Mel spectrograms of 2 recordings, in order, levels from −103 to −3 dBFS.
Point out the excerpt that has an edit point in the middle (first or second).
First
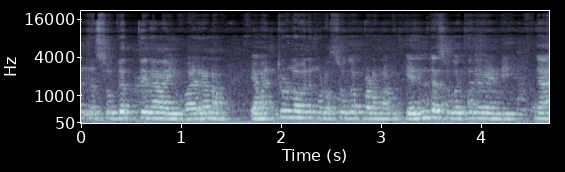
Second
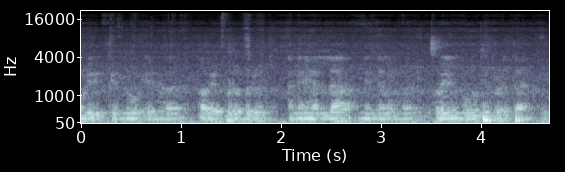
second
